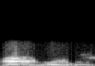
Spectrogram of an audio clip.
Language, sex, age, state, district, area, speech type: Sanskrit, male, 18-30, West Bengal, Cooch Behar, rural, conversation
